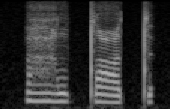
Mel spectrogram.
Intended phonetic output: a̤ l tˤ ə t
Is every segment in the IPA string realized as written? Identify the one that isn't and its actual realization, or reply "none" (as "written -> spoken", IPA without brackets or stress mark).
none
